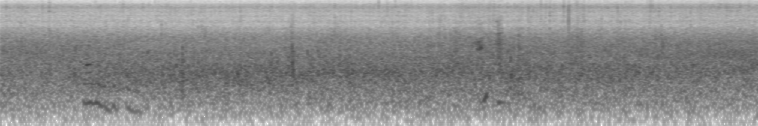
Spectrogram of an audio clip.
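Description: Steady rain falls outdoors on a field where fishing nets are being cast, a dense, even hiss of drops with a few faint knocks and splashes underneath.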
